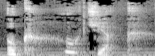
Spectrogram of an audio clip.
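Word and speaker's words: Okhotiuk: So, Okotiuk. Okay, it's O-K-H-O-T-I-U-K. Nikita Okotiuk.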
